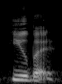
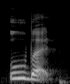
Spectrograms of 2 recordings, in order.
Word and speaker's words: Uber: Okay, a lot of people have heard calling Uber. It's Uber. It's an American brand. So, it's Uber, not Uber. What? Uber. Uber. Uber nahi hota.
